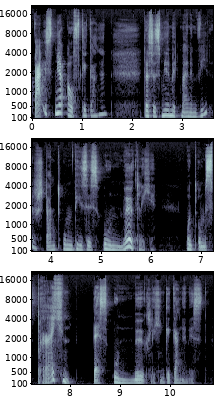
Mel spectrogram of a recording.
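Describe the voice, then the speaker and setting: An actress playing an older, passionate, scheming maidservant in a radio drama monologue, with an intense, deliberate, breathy delivery. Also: female voice, sits low, a little mellow, full character voice. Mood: intense, bitter.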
